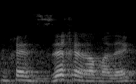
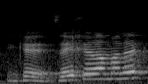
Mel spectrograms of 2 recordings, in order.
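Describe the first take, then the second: First: The first vowel of Zecher sounds like 'eh'. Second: The first vowel of Zecher sounds like 'ay'. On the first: "with a Segol under the Zayin" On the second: "with a Seire under the Zayin"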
